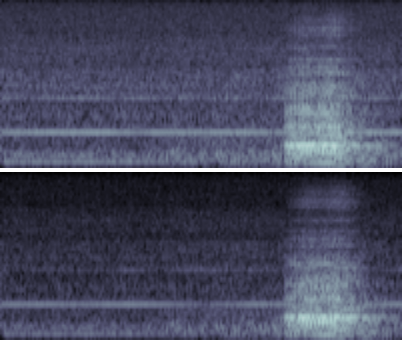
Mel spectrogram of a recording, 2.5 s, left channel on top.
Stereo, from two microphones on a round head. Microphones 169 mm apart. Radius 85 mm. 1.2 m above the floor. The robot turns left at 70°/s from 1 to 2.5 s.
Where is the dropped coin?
No dropped coin in this recording.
